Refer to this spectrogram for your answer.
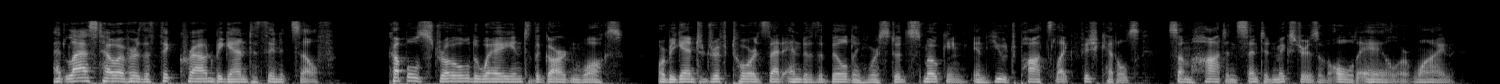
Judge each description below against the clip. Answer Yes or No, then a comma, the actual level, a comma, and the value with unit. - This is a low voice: Yes, low, 125 Hz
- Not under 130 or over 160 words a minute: No, average, 185 wpm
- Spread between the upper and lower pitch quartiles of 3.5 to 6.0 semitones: No, average, 2.7 semitones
